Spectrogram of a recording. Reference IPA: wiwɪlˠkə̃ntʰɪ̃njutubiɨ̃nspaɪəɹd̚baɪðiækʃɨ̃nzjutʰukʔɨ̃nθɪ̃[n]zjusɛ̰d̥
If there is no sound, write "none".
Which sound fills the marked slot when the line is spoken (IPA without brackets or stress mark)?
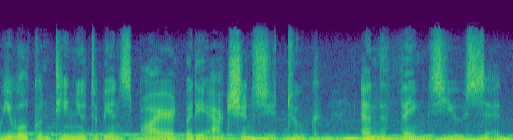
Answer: ŋ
